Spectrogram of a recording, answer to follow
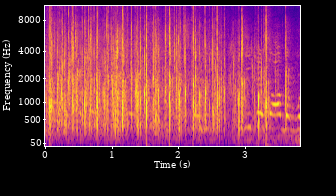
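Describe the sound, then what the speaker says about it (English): A crowd claps in a dense, lively round of applause at a government gathering, loud and sustained with voices calling out over it. "I want to give you another round of applause"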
